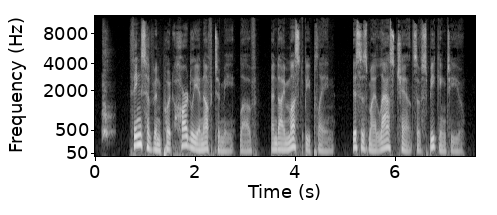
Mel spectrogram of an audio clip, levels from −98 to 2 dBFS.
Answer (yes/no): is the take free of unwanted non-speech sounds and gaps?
no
